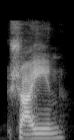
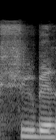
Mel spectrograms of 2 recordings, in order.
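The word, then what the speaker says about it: Shauhin: call that man something his name is I realized he put out a video because everyone was pronouncing his name wrong okay you don't pronounce the second H yes okay sh sh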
